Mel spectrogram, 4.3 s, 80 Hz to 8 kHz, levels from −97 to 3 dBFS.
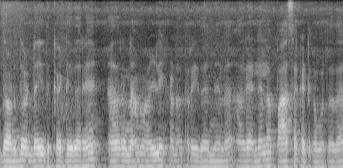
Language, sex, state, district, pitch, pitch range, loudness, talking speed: Kannada, male, Karnataka, Chamarajanagar, 110 Hz, 105-110 Hz, -18 LUFS, 195 wpm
